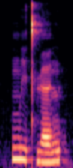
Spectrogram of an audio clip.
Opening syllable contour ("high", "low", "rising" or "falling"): falling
